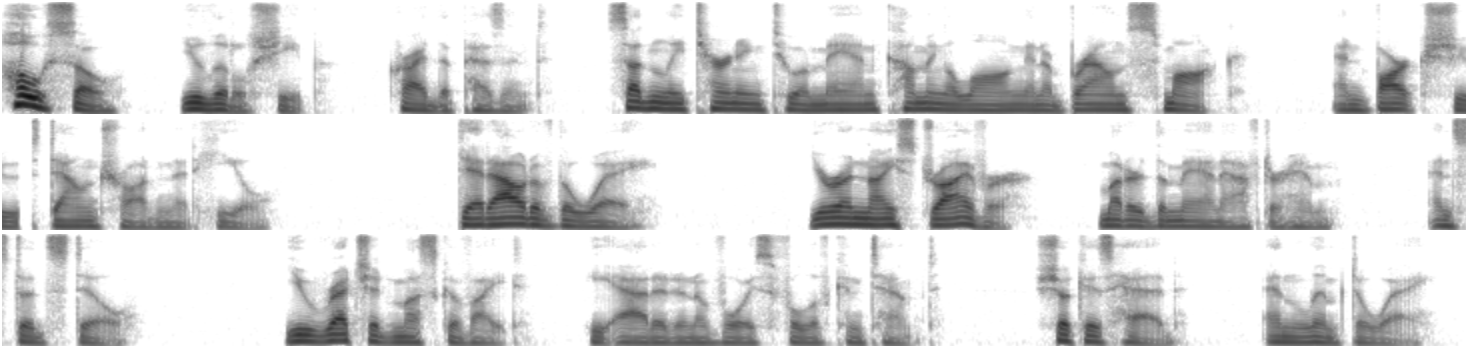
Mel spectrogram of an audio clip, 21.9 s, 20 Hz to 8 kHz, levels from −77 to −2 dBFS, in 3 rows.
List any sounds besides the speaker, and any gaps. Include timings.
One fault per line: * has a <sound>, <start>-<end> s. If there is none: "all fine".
* has a dropout, 7.4-7.5 s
